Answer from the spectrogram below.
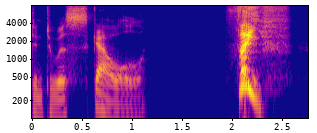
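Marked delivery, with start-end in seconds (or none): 1.9-2.6 loud, high accusing shout. A narrator's reading. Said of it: "he shouted".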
